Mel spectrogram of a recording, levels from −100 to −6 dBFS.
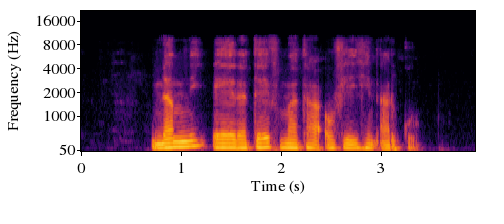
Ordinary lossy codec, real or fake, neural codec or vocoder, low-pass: Opus, 16 kbps; fake; codec, 16 kHz in and 24 kHz out, 2.2 kbps, FireRedTTS-2 codec; 9.9 kHz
